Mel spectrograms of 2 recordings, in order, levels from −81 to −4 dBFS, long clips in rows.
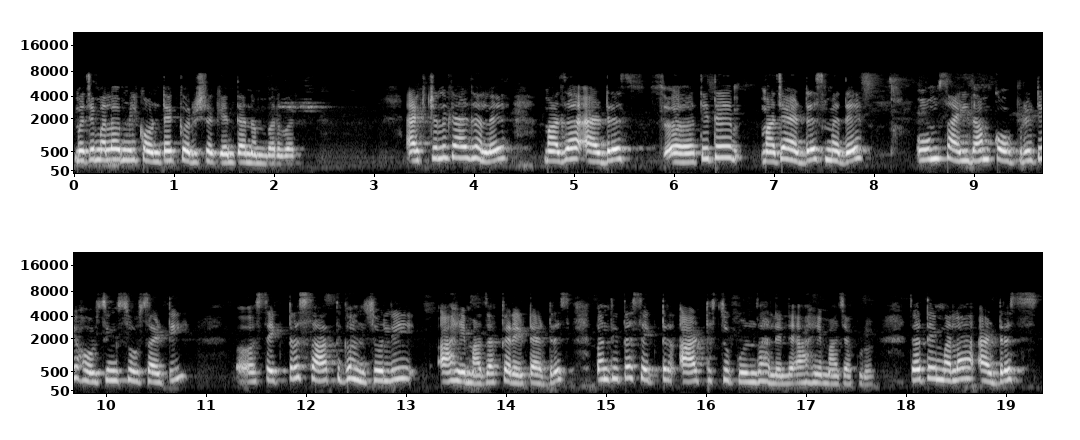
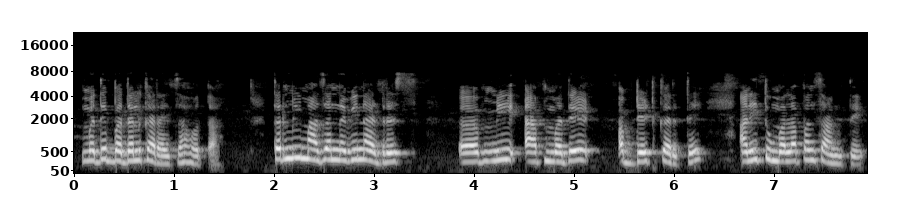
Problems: constant background noise, continuous background conversations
